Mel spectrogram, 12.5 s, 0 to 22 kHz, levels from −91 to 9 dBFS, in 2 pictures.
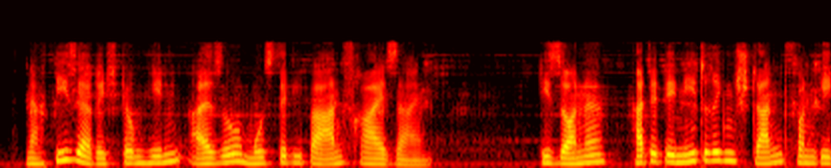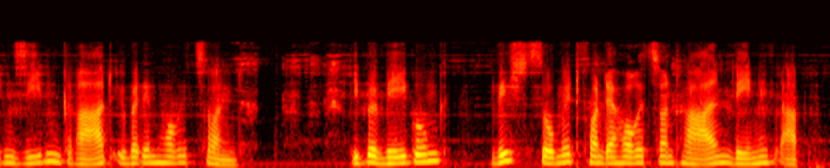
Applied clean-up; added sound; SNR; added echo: neural separator model SepFormer DNS4.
